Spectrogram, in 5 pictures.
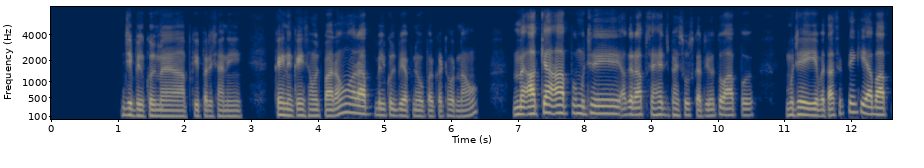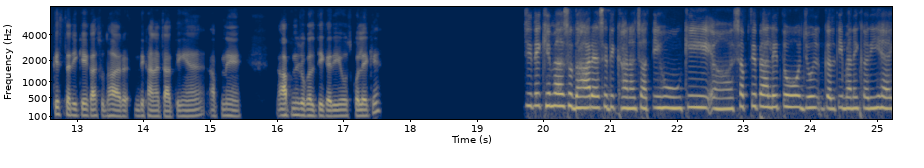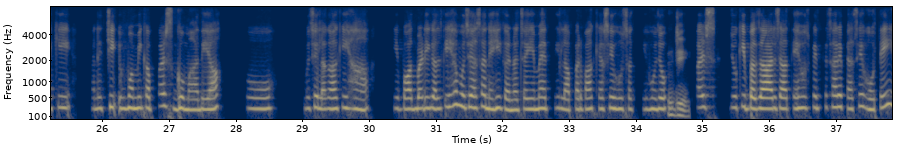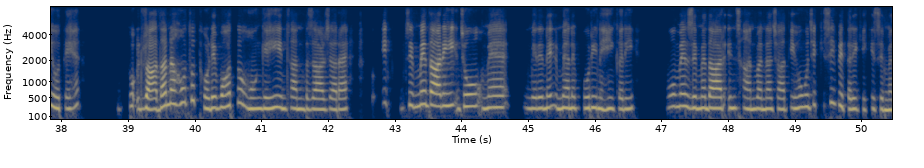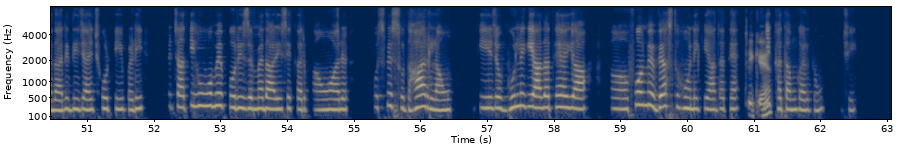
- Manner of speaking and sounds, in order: in English: "पर्स"; in English: "पर्स"
- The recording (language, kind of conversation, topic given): Hindi, advice, गलती की जिम्मेदारी लेकर माफी कैसे माँगूँ और सुधार कैसे करूँ?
